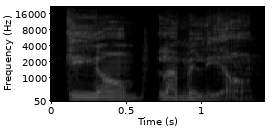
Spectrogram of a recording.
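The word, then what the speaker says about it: Guillaume Le Million: Gon Lamelon. Lamelon. If it doesn't rhyme, you're not pronouncing it right.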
